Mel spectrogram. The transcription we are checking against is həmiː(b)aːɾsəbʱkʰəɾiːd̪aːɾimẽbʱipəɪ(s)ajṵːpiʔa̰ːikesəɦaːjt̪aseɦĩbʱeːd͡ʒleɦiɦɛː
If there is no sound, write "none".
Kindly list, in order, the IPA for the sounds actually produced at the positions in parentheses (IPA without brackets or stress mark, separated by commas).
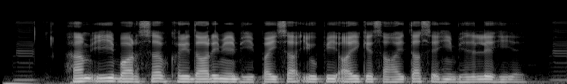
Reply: b, s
